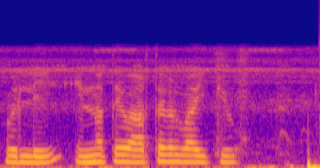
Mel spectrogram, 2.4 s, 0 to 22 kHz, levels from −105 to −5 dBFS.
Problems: background sounds at intervals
